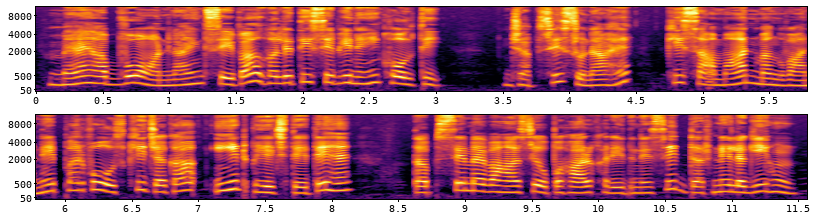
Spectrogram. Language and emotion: Hindi, fearful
